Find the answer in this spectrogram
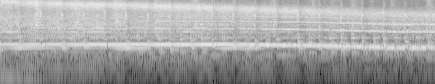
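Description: Electronic trap music in a breakdown: the deep bass drops out at the start, leaving a held, siren-like synth tone that slides down in pitch over the last second or so.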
